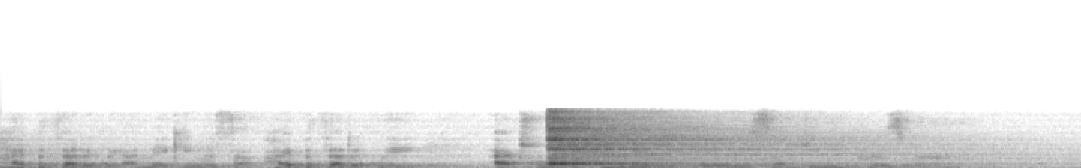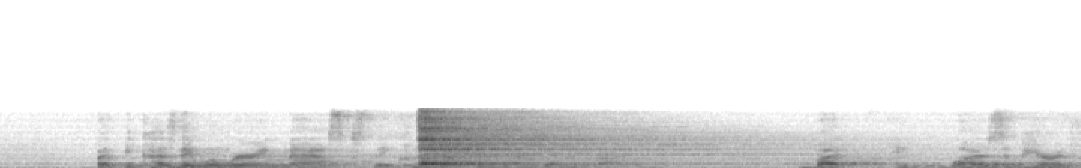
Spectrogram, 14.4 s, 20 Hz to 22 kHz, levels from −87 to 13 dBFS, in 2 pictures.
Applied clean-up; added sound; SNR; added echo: none; Crash cymbal; -3 dB; reverberation time 2.3 s.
